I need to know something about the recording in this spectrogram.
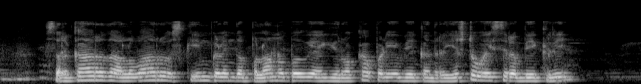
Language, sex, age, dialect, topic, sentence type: Kannada, male, 18-24, Central, banking, question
